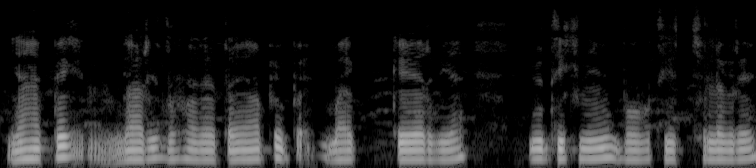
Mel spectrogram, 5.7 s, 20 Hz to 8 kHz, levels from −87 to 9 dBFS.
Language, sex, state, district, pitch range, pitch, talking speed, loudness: Maithili, male, Bihar, Araria, 120-130 Hz, 125 Hz, 230 wpm, -30 LUFS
